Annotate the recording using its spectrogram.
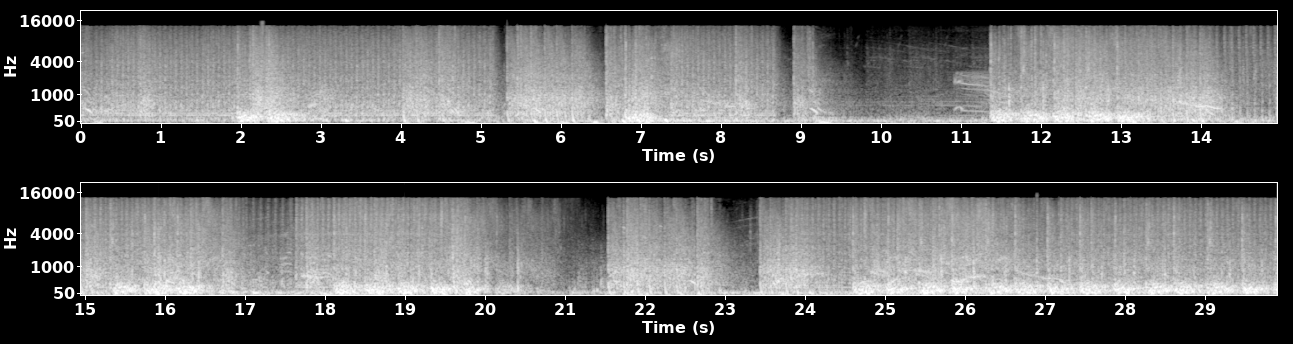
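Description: A heavy machine gun fires in long rapid bursts.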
